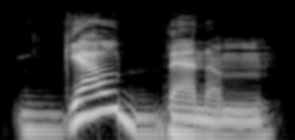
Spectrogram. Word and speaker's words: galbanum: akin to the Hebrew word halbenach, which means galbanum. How do we pronounce this word?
